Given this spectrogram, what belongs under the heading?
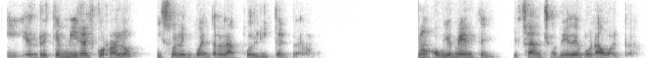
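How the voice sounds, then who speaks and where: In a dull, lo-fi classroom recording, a woman who teaches literature recounts a story with a Peruvian accent, keeping it conversational and often checking in through tag questions. She talks fast, her mellow voice on the low side and steady in tone.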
